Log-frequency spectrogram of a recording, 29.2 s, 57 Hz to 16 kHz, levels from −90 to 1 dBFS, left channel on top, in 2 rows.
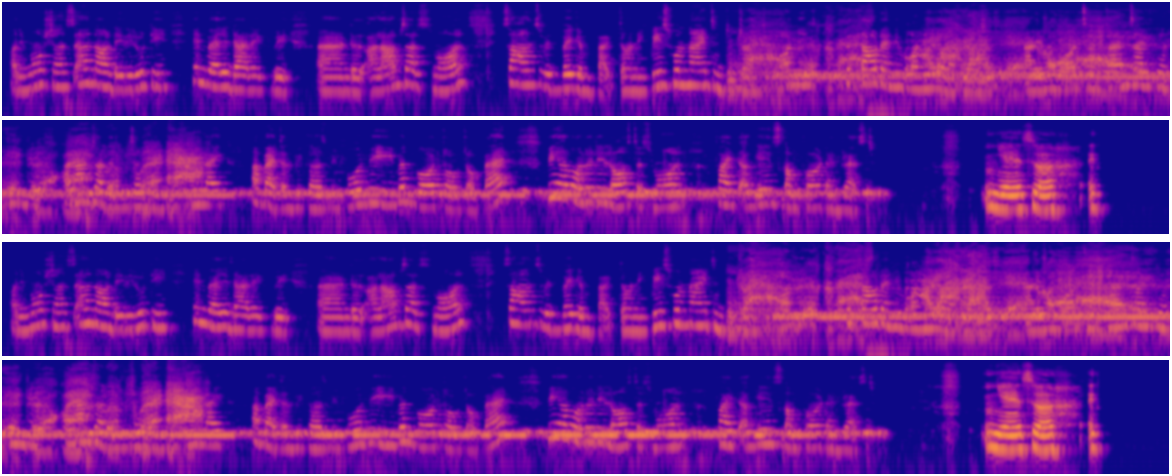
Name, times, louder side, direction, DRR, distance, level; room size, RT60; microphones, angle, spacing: voice 1, 0.1-10.2 10.5-12.4 12.8-15.1 15.4-17.4 17.7-23.1 23.5-25.4, left 2 dB, 80° left, 0.9 m, -42 dB
sound 1, 9.1-11.0 11.3-17.2, right 5 dB, 50° right, 0.6 m, -40 dB
sound 2, 9.6-25.7, right 5 dB, 10° left, 0.6 m, -41 dB
voice 2, 26.9-28.3, right 3 dB, 85° right, 0.7 m, -28 dB
2.9 x 2.7 x 3.0 m
head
